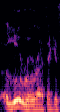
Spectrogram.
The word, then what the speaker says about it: Uluru: It was called Uluru, I think is how it's pronounced.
